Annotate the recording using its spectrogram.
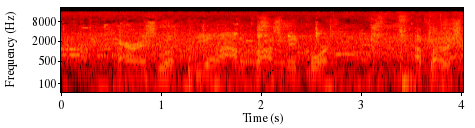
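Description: Basketball game broadcast audio playing quietly: a basketball bouncing on the hardwood court in repeated dribbles, under a commentator's voice.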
